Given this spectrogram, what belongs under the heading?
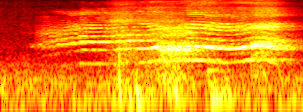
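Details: Newborn girl minutes after birth, recorded from the mother's bed: a thin, rising cry that builds steadily in a quiet room.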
